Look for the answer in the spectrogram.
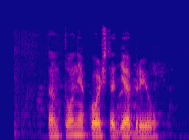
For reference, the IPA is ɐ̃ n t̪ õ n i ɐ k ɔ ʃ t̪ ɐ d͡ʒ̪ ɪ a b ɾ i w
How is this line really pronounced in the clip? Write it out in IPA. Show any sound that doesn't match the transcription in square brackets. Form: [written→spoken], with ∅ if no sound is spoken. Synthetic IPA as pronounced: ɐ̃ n t̪ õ n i ɐ k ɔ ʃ t̪ ɐ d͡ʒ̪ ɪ a b ɾ i w

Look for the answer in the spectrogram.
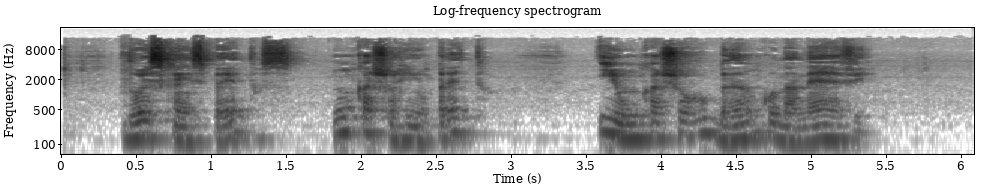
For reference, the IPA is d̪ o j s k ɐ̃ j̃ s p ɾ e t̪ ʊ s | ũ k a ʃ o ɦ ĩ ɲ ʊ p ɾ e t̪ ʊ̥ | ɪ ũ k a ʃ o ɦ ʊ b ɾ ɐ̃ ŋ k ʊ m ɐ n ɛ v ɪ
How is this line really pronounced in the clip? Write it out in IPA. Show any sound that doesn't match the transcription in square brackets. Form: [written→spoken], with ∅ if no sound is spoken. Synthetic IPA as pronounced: d̪ o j s k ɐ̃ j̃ s p ɾ e t̪ ʊ s | ũ k a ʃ o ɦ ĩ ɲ ʊ p ɾ e t̪ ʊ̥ | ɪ ũ k a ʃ o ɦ ʊ b ɾ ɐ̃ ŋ k ʊ [m→n] ɐ n ɛ v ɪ

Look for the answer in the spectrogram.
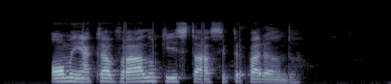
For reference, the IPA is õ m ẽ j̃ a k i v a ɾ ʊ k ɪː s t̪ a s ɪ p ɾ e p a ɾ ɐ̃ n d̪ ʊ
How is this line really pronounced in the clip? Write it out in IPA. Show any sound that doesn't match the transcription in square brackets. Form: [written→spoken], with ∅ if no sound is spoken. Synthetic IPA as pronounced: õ m ẽ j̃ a k [i→a] v a [ɾ→l] ʊ k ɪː s t̪ a s ɪ p ɾ e p a ɾ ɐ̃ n d̪ ʊ

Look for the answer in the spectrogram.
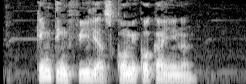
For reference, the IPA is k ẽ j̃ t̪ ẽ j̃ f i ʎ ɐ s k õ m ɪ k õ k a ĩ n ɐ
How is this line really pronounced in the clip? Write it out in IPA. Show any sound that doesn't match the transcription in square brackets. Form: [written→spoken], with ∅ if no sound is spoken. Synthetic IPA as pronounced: k ẽ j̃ t̪ ẽ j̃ f i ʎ ɐ s k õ m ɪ k [õ→o] k a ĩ n ɐ

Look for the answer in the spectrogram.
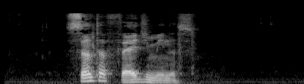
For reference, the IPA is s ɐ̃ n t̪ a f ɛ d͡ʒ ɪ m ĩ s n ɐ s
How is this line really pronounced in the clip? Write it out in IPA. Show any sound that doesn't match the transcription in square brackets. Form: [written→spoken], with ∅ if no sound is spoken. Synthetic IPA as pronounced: s ɐ̃ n t̪ [a→ɐ] f ɛ d͡ʒ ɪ m ĩ [s→∅] n ɐ s

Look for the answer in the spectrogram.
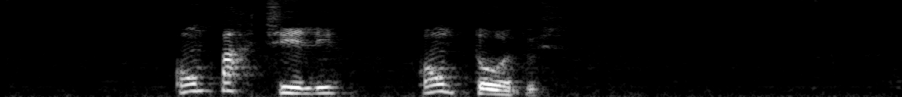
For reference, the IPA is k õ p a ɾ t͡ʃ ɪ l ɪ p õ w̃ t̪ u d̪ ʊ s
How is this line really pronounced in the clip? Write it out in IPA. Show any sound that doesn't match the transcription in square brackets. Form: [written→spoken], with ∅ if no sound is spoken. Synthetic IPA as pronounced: k õ p a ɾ t͡ʃ [ɪ→i] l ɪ [p→k] õ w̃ t̪ [u→o] d̪ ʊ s

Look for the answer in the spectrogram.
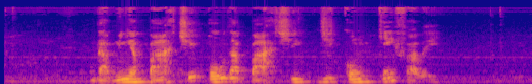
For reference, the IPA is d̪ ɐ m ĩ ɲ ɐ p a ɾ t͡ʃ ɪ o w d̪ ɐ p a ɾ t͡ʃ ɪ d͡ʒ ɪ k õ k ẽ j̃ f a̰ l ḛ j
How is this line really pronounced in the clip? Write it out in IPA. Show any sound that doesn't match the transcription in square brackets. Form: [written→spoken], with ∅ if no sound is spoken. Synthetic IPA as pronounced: d̪ ɐ m ĩ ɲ ɐ p a ɾ t͡ʃ ɪ o w d̪ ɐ p a ɾ t͡ʃ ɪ d͡ʒ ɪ k õ k ẽ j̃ f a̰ l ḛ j

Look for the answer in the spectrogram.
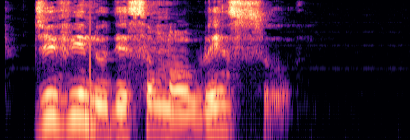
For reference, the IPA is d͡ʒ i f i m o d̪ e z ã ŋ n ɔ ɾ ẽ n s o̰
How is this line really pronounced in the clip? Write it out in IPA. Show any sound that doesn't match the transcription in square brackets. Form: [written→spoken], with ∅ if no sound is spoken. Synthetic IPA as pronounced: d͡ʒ i [f→v] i [m→n] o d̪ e [z→s] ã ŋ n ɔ ɾ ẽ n s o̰

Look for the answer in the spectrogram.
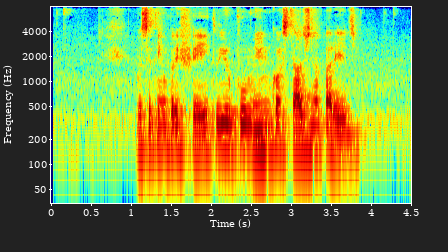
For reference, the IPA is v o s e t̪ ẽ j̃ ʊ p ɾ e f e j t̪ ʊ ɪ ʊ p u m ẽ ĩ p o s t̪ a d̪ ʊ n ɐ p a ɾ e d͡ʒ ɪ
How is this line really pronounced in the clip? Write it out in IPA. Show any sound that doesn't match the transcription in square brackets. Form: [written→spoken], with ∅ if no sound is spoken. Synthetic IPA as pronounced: v o s e t̪ ẽ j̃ ʊ p ɾ e f e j t̪ ʊ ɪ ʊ p u m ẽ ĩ [p→k] o s t̪ a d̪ ʊ n ɐ p a ɾ e d͡ʒ ɪ

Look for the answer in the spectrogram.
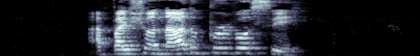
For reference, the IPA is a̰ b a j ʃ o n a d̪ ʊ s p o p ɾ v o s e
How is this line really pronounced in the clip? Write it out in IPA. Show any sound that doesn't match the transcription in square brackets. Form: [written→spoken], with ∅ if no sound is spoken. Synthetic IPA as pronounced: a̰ [b→p] a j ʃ o n a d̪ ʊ [s→∅] p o [p→∅] ɾ v o s e

